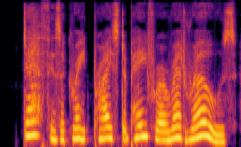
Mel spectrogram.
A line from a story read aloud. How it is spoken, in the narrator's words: cried the nightingale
